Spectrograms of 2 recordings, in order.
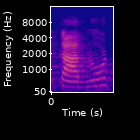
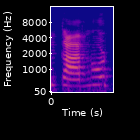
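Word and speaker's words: Carnot: पढ़ेंगे एक इंजन पढ़ेंगे, लिखते हैं कार्नोट और प्रोनाउंस करते हैं कार्नो। पढ़ लिया है? थर्मोडायनेमिक्स नहीं पढ़ा अभी? चलो अच्छा। क्या पढ़ेंगे? कार्नोट इंजन, कार्नोट नहीं बोलते हैं, क्या पढ़ते हैं? कार्नो।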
